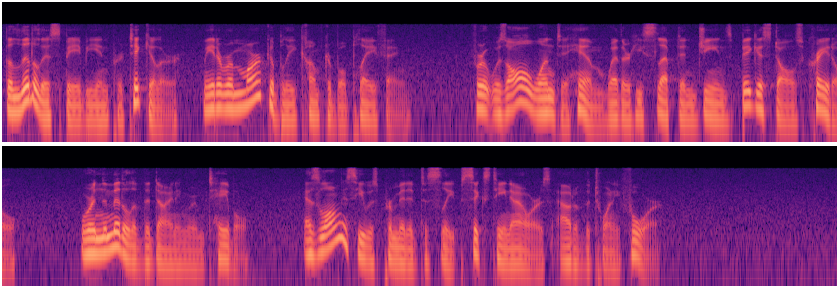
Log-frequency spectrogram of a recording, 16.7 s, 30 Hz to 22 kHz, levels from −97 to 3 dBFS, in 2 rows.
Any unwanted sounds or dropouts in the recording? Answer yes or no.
no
